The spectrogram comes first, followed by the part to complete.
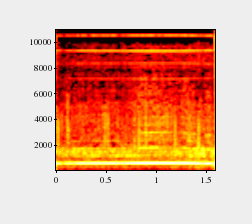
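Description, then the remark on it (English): A fire engine siren holds a single loud, steady mid-pitched tone without rising or falling, droning continuously over a low rumbling background, with no voices. “You've remembered that no one ever stops a fire engine, at least when it's headed for a fire.”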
